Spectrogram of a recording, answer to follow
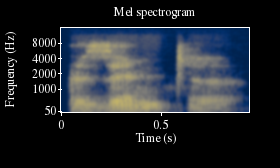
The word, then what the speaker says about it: present: used as a present the word present is used in the noun form and in the verb form if it is used in the known form the stress is on p if it is used in the verb form the stress is on s for example see the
